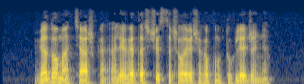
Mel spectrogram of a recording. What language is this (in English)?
Belarusian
